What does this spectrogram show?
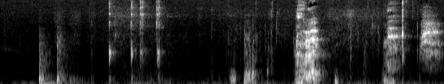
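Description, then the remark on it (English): Several wet gulping and swallowing sounds as someone takes a drink, in quick succession, with smacking mouth noises between them and a louder gurgling gulp near the end. “A little drink gulp.”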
